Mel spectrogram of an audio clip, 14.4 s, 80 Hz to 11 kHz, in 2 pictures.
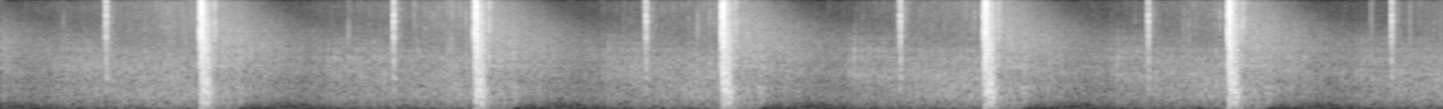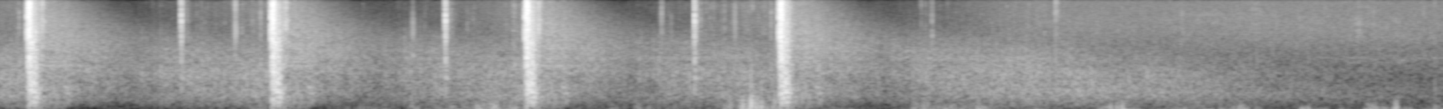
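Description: Rapid series of sharp rifle shots from an IWI Carmel 5.56 rifle, about ten evenly spaced loud cracks each with a short decaying echo, fired outdoors with no talking.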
